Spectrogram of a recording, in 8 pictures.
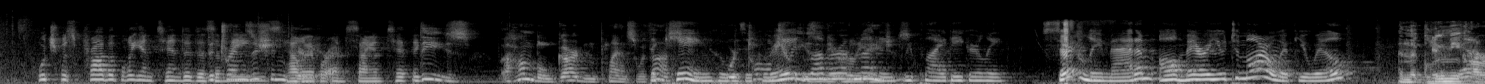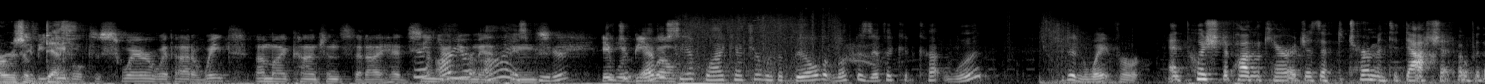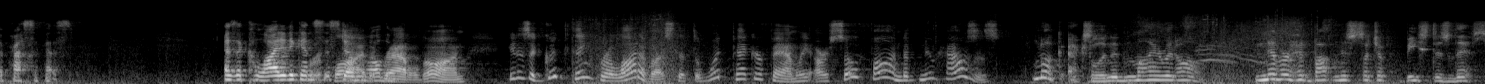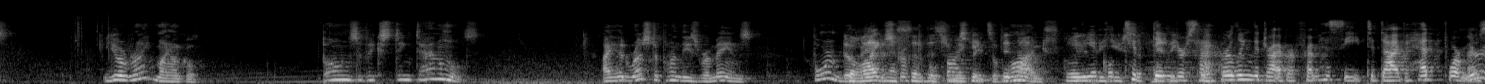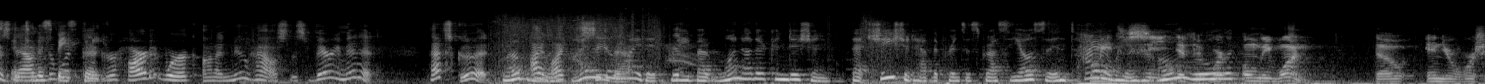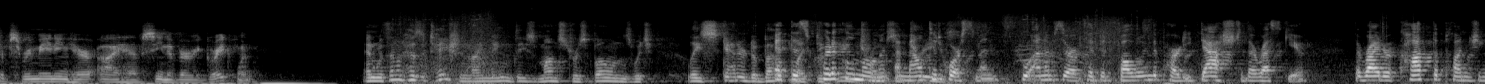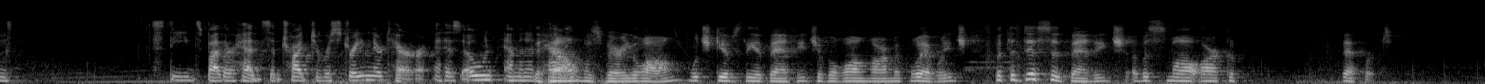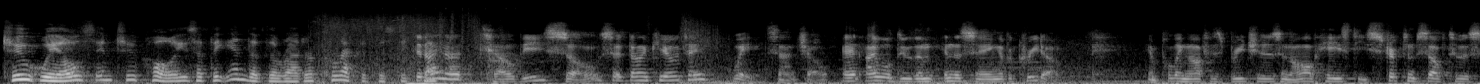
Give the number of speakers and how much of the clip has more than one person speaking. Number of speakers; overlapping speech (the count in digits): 7, about 19%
